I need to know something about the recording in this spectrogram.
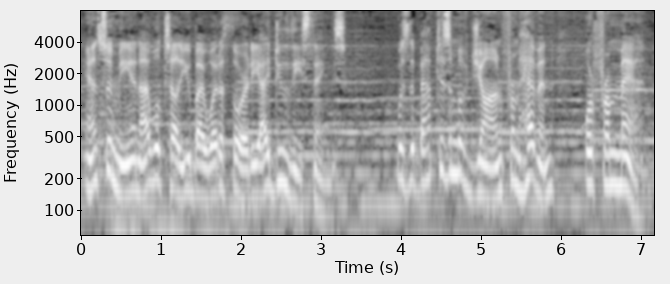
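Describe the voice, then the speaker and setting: An actor playing Jesus as a calm, authoritative teacher in a dramatized scripture reading, measured and solemn. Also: male voice, on the high side, over music.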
